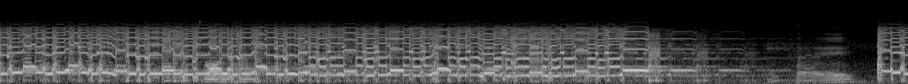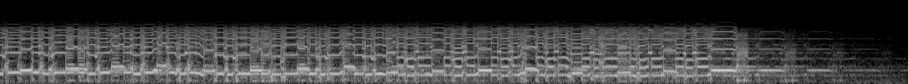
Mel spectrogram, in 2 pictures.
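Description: Electric guitar playing a fast neoclassical shred lick built on a four-note repeating pattern. It is played through twice, with a short break near the middle in which a single note wavers and slides, and the second pass fades out near the end.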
